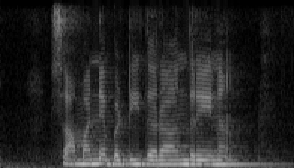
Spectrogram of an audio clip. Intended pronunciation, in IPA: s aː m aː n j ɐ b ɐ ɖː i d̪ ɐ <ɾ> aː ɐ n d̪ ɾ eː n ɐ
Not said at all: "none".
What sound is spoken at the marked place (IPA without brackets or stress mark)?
ɾ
